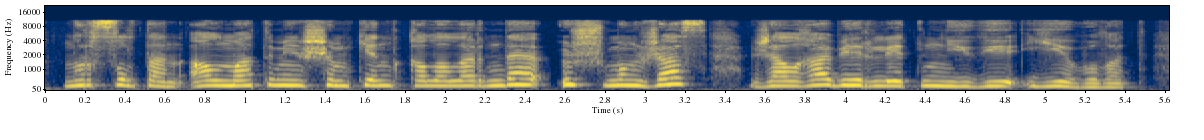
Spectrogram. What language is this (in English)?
Kazakh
